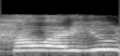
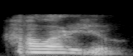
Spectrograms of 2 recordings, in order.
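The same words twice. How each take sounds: First: Bright raised How are you; teacher gives the example brightly; example phrase. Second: Said in the usual way. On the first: Shown as a demonstration. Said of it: "tendré que decirle igual". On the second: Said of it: "Se puede traducir".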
